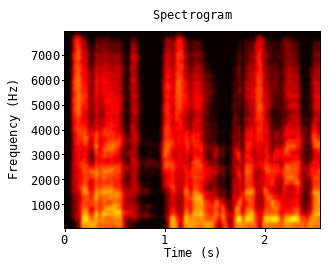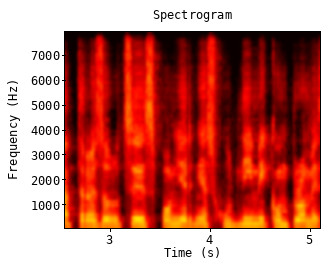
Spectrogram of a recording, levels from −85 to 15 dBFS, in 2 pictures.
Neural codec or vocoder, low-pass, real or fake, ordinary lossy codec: codec, 16 kHz, about 1 kbps, DyCAST, with the encoder's durations; none; fake; none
